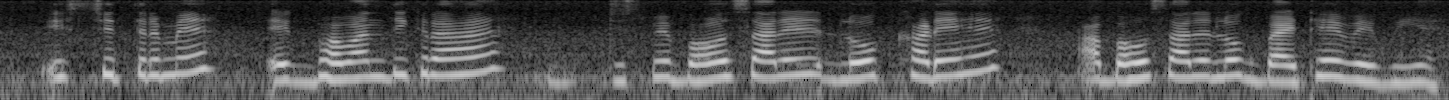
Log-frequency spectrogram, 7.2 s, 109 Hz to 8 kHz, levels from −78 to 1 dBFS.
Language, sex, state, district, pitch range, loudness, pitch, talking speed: Hindi, female, Bihar, Gaya, 260-315 Hz, -22 LUFS, 290 Hz, 180 wpm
